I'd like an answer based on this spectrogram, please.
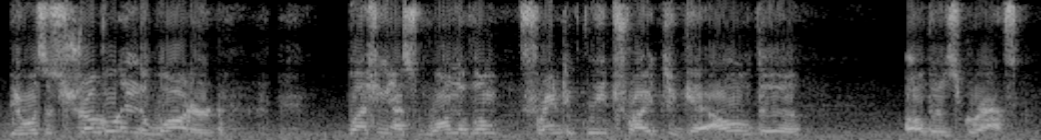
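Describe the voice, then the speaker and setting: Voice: medium pitch, moderate pace. A narrator telling a first-person horror story, hesitant and prone to restarts. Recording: noisy recording.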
